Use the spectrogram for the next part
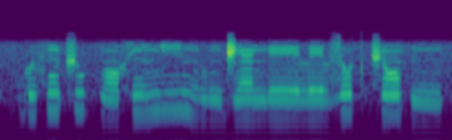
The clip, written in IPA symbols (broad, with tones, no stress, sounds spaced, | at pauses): ɡʷ ɨ˧ f ũ˦ t͡ʃ u˦ p ɡ ɔ̃˨ h ĩ˧ ɲ iː˦ m u˨ ŋ d͡ʒ ɛ̃˨ ŋ eː˨ l e˨ l z o˦ t t͡ʃ ɔ̃˦ p ĩ˨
